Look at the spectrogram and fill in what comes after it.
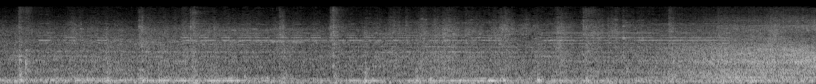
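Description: Broad-gauge passenger coaches of an intercity express rolling past close by: wheels knock over rail joints above a steady low hum, with a thin high squeal in the middle. Near the end a louder rushing noise builds as a louvred power car goes by.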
